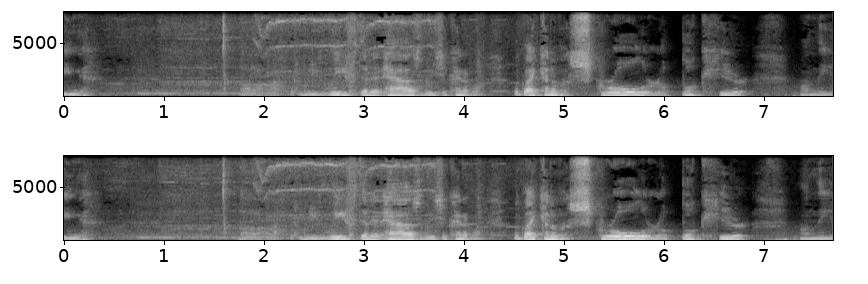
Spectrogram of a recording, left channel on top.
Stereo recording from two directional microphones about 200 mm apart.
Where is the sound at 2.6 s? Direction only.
15° right (ahead or behind).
